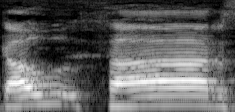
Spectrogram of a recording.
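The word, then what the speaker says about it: كوثر: করবেন বলেন আচ্ছা কাউ সার সাতে কিন্তু টান নাই সার সর জবর সা মুখটা গোল করে দেবেন তাহলে রটা পর হয়ে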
